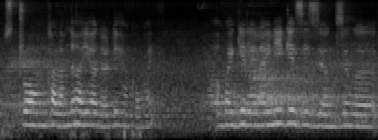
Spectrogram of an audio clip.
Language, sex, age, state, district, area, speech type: Bodo, female, 18-30, Assam, Chirang, urban, spontaneous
